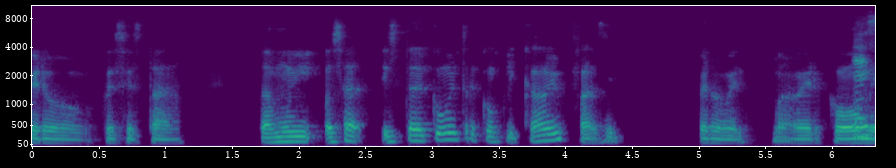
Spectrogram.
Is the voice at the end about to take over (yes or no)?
yes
